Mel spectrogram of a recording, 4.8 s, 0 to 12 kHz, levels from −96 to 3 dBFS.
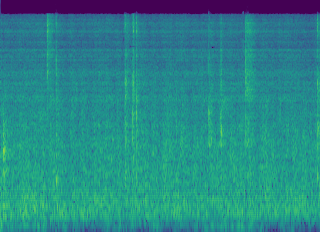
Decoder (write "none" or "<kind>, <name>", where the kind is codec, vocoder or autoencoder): autoencoder, DAC-VAE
